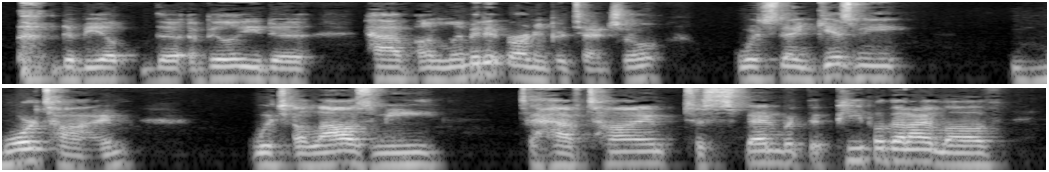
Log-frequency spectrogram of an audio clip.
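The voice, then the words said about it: Hoarse, failing voice. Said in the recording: “my voice is going”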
